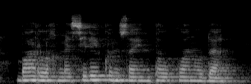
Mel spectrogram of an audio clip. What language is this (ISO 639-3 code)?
kaz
